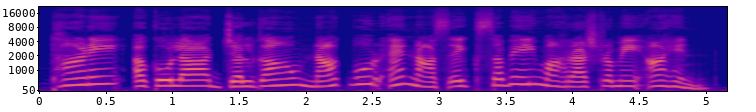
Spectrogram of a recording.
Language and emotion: Sindhi, neutral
